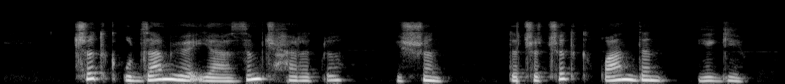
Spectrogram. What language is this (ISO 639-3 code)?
abk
